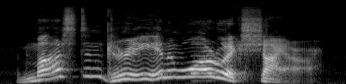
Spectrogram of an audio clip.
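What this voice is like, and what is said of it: Poor put-on British accent. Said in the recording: “affect a British accent ... but I'm so bad at it.”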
